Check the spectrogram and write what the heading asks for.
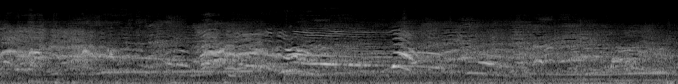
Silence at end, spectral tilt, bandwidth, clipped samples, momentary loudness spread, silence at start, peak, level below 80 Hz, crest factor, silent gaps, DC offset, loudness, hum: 0 s; -3 dB/octave; 16.5 kHz; under 0.1%; 8 LU; 0 s; -10 dBFS; -44 dBFS; 16 dB; none; under 0.1%; -25 LUFS; none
